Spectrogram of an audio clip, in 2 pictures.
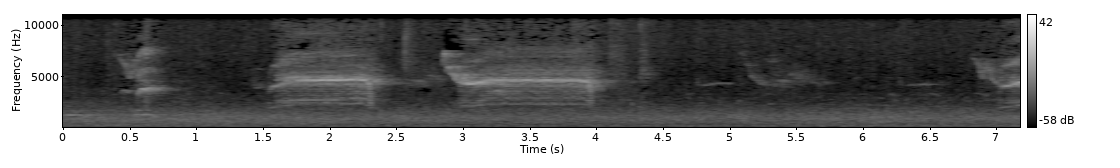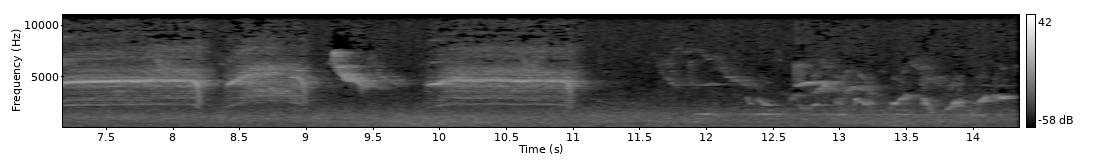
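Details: Monkey; infant call; baby calling its father for comfort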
